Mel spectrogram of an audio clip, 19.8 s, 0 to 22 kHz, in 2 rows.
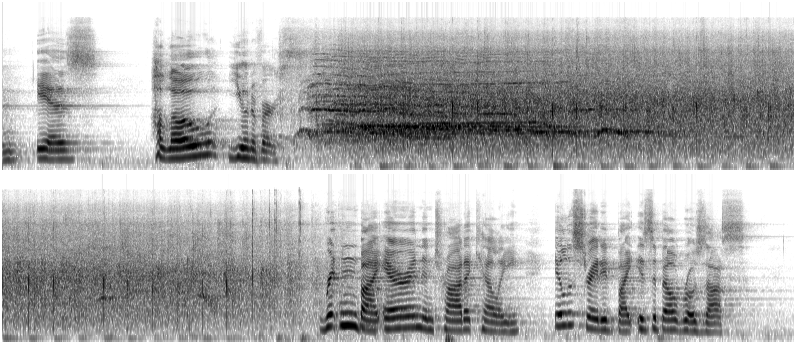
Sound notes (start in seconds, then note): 3.6 applause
